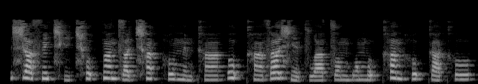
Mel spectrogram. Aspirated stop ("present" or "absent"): present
